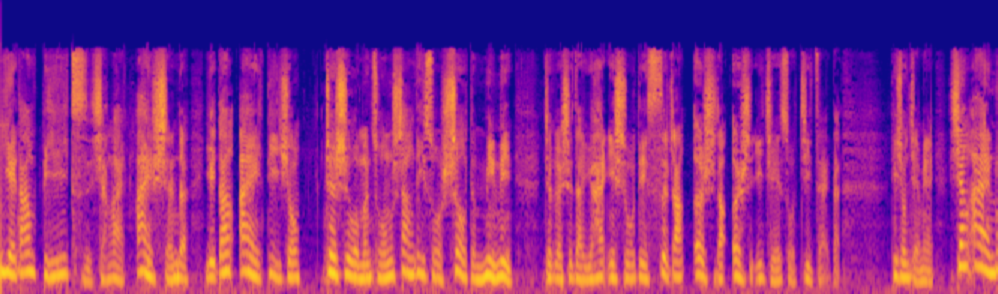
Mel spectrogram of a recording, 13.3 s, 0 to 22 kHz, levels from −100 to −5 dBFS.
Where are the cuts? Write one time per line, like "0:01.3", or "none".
0:01.8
